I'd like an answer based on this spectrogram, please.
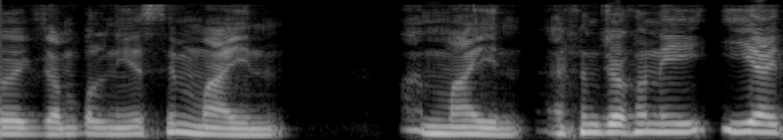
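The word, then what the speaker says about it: mein: আপনারা যদি ভাই বলেন সেক্ষেত্রে কি হচ্ছে ভাই, আই মানে আই উচ্চারণটা হচ্ছে যেমন এখানে আমরা ২ টো এক্সাম্পল নিয়েছি মাইন, মাইন।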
